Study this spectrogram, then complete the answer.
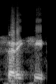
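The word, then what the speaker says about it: cestui que: allegations of the beneficiary and that CEST K which we've been mispronouncing that's the way it seems to be if you pronounce by looking at it but is really it's set s t and then te and the second word is ke so it's set set K set key so I have to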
